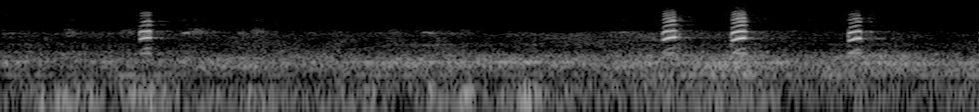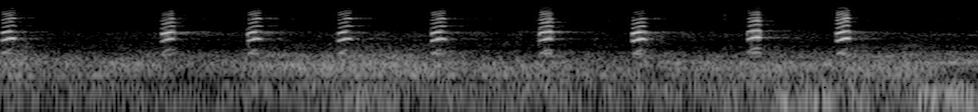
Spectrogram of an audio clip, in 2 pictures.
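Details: Calling black-winged stilt at Pont de Gau giving about a dozen clipped, shrill yelps, loosely spaced about every third to half second after an opening single note, with steady low rumbling background noise.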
